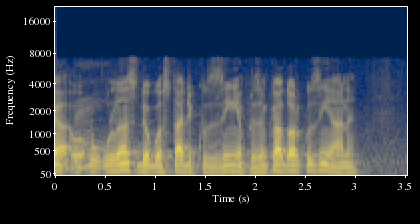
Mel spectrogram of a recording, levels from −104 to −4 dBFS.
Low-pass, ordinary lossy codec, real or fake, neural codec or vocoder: 7.2 kHz; none; real; none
